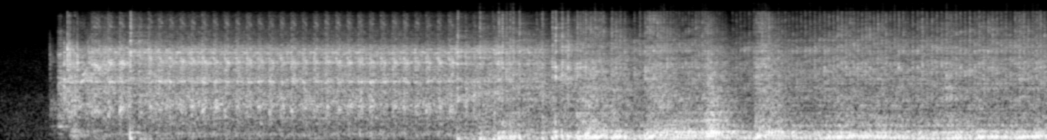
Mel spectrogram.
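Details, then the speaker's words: Classic Mini race engine first start from cold, big carb, no exhaust or breathers: catches quickly, crisp loud open idle, snappy free revving, no misses or knocks; healthy. "Right, so that was awesome to hear the engine running. It sounds really snappy when you rev it up. It's really free revving and sounds like a race engine should. I was quite surprised at how well it just idled even from cold."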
